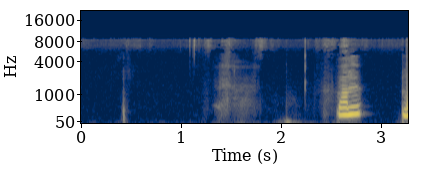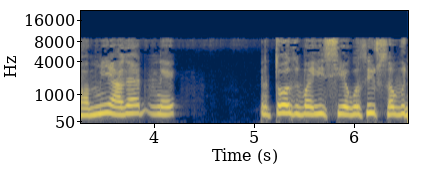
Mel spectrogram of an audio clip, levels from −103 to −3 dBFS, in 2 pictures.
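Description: Across the whole clip the speech has most likely been through MP3 compression at a low bitrate, about what a 40 kbps encode would give. Short of bits, the encoder has cut off everything above 8.6 kHz and dropped weaker frequency components that come and go from frame to frame. The result is plainly audible: the speech sounds dull at the top, with a watery, swirling texture running underneath it from start to finish.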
